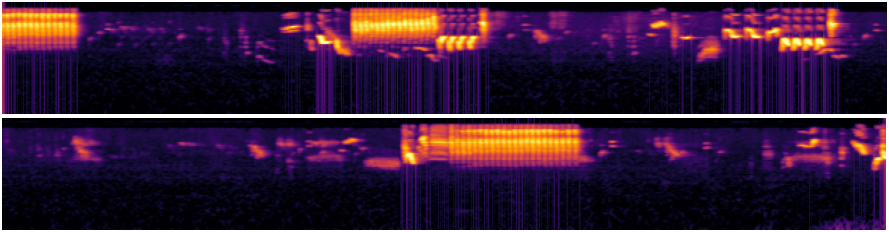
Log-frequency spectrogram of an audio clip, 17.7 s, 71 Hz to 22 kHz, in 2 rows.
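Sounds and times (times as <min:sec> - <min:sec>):
common nightingale Luscinia megarhynchos singing: 0:00.0 - 0:17.6.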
